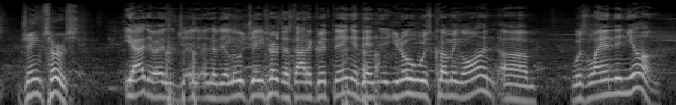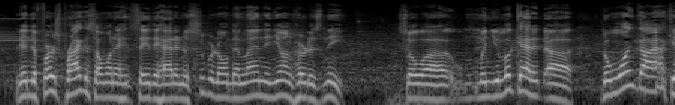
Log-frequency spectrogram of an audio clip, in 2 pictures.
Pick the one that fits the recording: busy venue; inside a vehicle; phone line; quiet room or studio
busy venue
